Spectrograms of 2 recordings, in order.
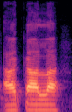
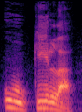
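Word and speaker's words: أَكَلَ: diikutkan pada kaidah majhul Bukan ukirlah tapi akalah bukan ukila bukan ukila tapi akala Hai begitu tapi akalah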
